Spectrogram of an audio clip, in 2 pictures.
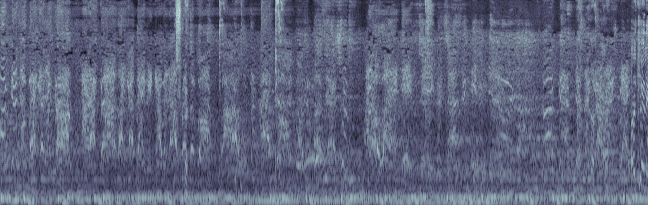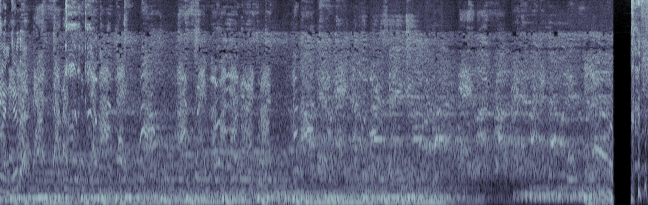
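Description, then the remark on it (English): A packed concert crowd roars along, with a fan scream-singing the song lyrics over loud amplified music and dense cheering; the din stays intense throughout before cutting off abruptly near the end. “this is all around you if you're at an Eras Tour show. Somebody singing scream shouting the lyrics”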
